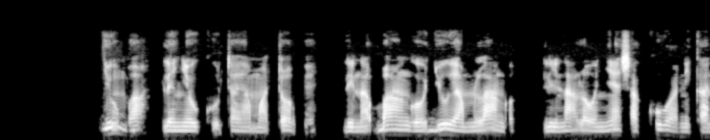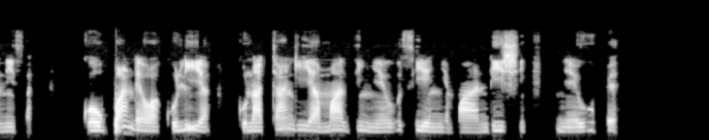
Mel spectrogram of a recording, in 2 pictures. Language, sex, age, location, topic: Swahili, male, 18-24, Mombasa, government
